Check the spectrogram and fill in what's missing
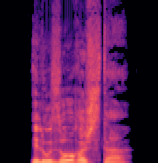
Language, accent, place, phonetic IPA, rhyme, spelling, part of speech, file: German, Germany, Berlin, [ɪluˈzoːʁɪʃstɐ], -oːʁɪʃstɐ, illusorischster, adjective, De-illusorischster.ogg
- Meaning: inflection of illusorisch: 1. strong/mixed nominative masculine singular superlative degree 2. strong genitive/dative feminine singular superlative degree 3. strong genitive plural superlative degree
